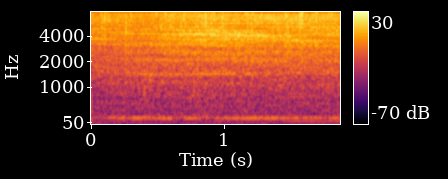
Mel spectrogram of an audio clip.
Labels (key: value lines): label: anthrophony, boat engine
recorder: SoundTrap 500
